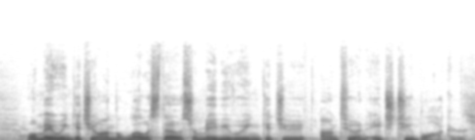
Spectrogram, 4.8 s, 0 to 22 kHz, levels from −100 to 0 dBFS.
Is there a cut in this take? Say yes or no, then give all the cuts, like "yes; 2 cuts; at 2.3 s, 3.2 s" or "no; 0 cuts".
no; 0 cuts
